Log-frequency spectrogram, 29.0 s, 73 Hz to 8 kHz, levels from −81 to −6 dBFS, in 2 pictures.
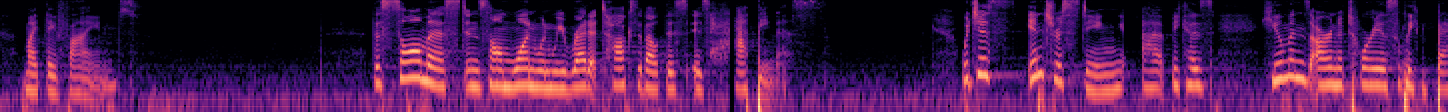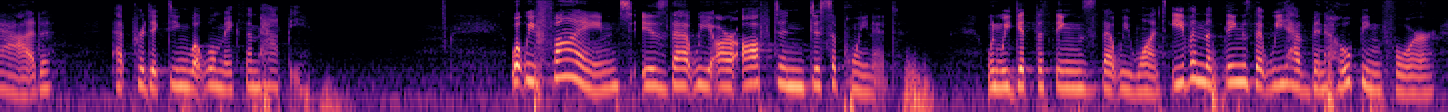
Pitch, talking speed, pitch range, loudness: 210 Hz, 120 wpm, 185-230 Hz, -26 LUFS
